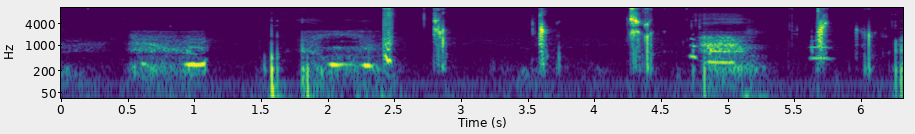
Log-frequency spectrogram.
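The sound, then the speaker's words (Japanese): Ear-licking sounds: many close, wet smacks and slurps in irregular bursts, alternating with soft breathy whispered vocal sounds, all quiet and intimate. “お耳も舐めちゃう。いただきます。”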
